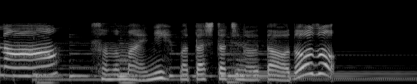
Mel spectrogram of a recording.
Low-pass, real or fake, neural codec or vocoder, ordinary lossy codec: 7.2 kHz; real; none; none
